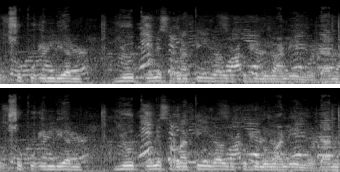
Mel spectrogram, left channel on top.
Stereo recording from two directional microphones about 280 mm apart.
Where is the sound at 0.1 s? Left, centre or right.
Centre.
